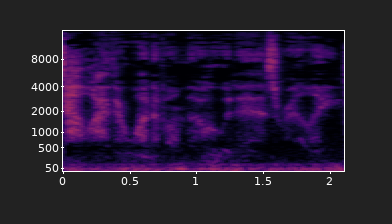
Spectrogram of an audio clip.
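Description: A person whispering quietly in a small room; the whispered words cannot be made out.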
